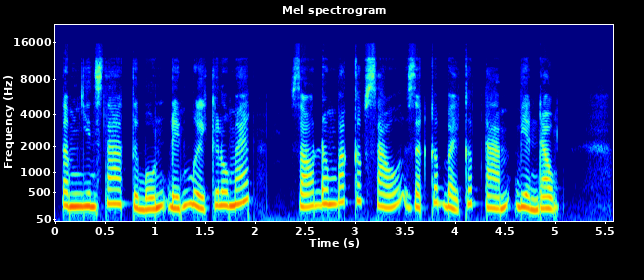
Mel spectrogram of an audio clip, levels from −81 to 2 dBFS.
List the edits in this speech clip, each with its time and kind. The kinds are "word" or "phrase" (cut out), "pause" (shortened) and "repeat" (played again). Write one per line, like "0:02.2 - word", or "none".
none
